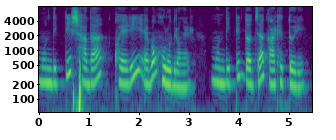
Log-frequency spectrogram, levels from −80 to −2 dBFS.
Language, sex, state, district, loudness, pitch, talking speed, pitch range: Bengali, female, Tripura, West Tripura, -23 LUFS, 215 Hz, 110 wpm, 205-230 Hz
